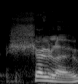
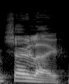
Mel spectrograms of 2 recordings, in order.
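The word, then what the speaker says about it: Xolo: Yolo Maraduena. Maraduena. – His name is Sholo. – Sholo. – Maraduena. – There you go.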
